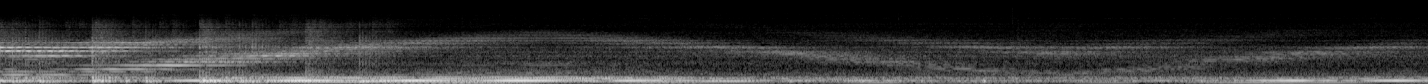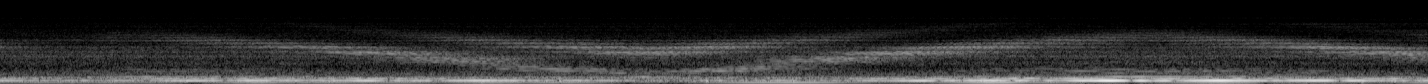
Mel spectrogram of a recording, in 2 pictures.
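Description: Electronic drone music from analogue polyphonic synthesizers (Korg Poly 61), with a steady pulsing low note and a filter sweep that rises and falls slowly several times. A clicking rhythmic pattern fades out in the first couple of seconds.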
